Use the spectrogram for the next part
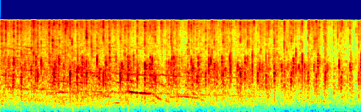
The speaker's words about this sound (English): Give her a big round of applause,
